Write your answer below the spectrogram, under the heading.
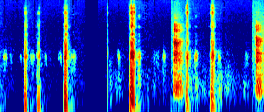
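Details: Pig giving short, abrupt grunts and snorts in irregular bursts separated by brief silences, each grunt dull and breathy, with a faint repeated tapping between them.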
